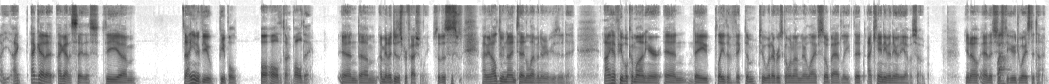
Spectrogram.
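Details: Adult male speaker; typical speech.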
